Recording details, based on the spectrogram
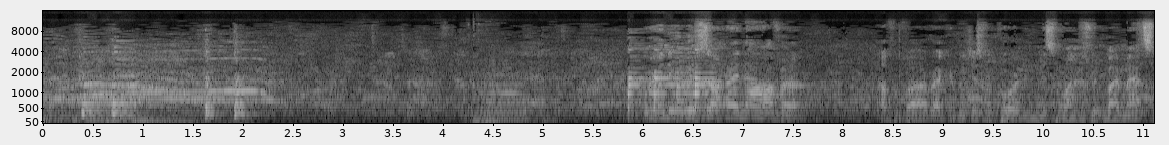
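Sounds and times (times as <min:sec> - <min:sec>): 
festival crowd voices yelling and whooping: 0:00.0 - 0:02.6
large outdoor festival crowd at a concert chattering: 0:00.0 - 0:10.5
speech: 0:06.6 - 0:07.7, 0:08.4 - 0:11.0.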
